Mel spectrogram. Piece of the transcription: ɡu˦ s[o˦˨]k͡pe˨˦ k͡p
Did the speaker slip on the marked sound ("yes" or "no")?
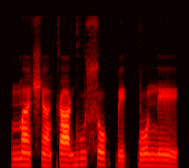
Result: no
